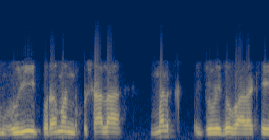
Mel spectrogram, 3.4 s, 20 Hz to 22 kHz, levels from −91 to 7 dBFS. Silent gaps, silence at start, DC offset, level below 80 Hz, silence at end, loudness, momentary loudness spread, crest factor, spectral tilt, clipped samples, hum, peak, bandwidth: none; 0 s; under 0.1%; -72 dBFS; 0 s; -22 LUFS; 11 LU; 14 dB; -7.5 dB/octave; under 0.1%; none; -8 dBFS; 5.2 kHz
